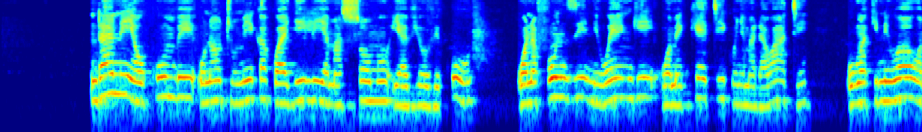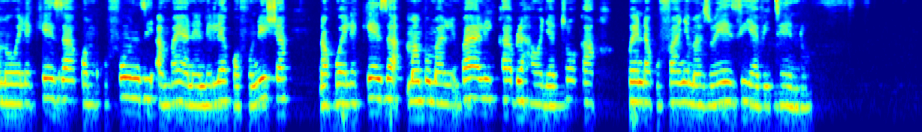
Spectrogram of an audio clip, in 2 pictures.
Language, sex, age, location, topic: Swahili, female, 36-49, Dar es Salaam, education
